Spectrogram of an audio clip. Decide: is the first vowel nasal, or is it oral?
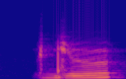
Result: nasal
